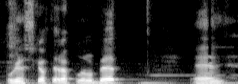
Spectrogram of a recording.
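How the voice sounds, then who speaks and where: A man's voice: mid-range voice, fairly even intonation, fast, vocal fry, dark tone, no echo, lo-fi sound. A man narrating a hands-on how-to in a casual, folksy way, often checking in with short informal asides. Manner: folksy, informal, frequent check-ins like okay and cool. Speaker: host of an off-road DIY channel.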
